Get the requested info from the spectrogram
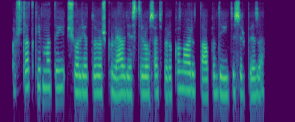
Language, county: Lithuanian, Vilnius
